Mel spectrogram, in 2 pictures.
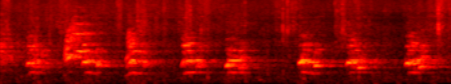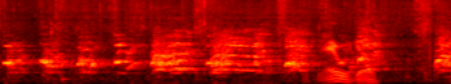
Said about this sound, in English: Hear them puppy voices in there?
